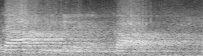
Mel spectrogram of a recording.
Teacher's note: زبان کی جڑ کاکڑے سے تھوڑا سا اوپر، کاکڑے کو نہیں لگانا، کاکڑے کے تھوڑا سا اوپر، یعنی اوپر کا جو تالو ہے اوپر کے تالو سے لگائیں گے، وہ کاکڑے سے نہیں لگائیں گے تو کاف نکلے گا کاف.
